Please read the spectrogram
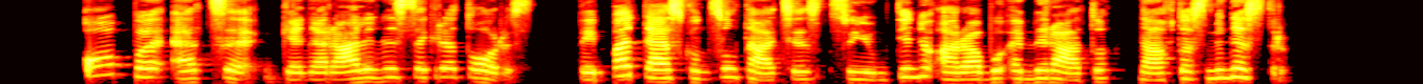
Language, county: Lithuanian, Kaunas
